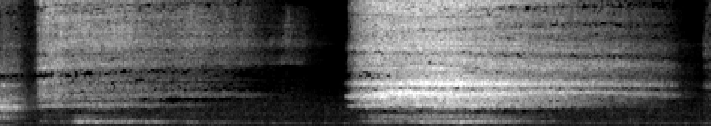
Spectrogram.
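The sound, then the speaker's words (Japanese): A deep breath taken during a short stretching break: a long, airy inhale of about two and a half seconds, then a louder, sustained exhale that slowly fades, with no talk. “はい、深呼吸。”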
